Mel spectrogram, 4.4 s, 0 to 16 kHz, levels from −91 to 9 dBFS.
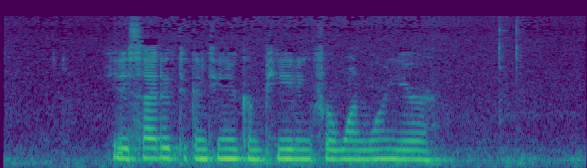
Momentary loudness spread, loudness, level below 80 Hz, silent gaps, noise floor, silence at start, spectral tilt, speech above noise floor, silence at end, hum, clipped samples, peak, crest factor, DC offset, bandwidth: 13 LU; -22 LUFS; -54 dBFS; none; -50 dBFS; 0.85 s; -7 dB/octave; 29 dB; 0.05 s; none; under 0.1%; -8 dBFS; 14 dB; under 0.1%; 11 kHz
